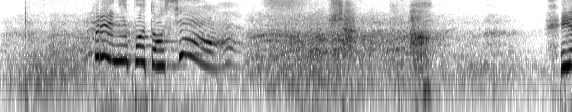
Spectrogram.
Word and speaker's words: plénipotentiaire: Plénipotentiaire. Celui-là, il a un truc génial parce qu'il s'écrit potentiaire, ça se dit potentiaire. Plénipotentiaire.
